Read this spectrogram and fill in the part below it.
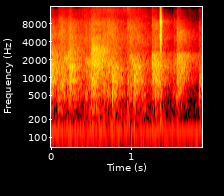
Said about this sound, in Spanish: Alguien dele un fuerte aplauso al Señor por eso.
